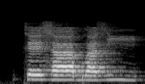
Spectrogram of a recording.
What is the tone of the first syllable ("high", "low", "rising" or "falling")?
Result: high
